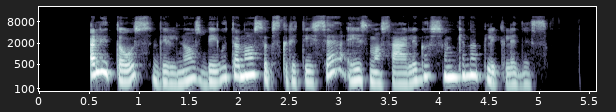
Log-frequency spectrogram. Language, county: Lithuanian, Marijampolė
